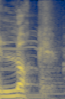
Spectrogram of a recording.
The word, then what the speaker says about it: lough: Celle du dictionnaire de Cambridge est loch, comme un loch, le mot écossais pour un lac.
